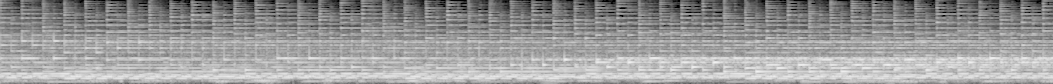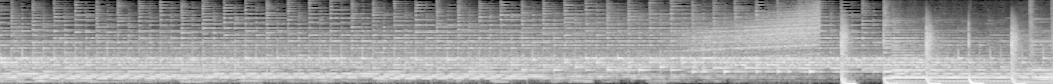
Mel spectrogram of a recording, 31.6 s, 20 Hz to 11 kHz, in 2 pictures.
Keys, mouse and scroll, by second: 4.5 right click, 5.7 double click, 19.6-20.5 typing, 23.0 typing, 24.4 double click.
